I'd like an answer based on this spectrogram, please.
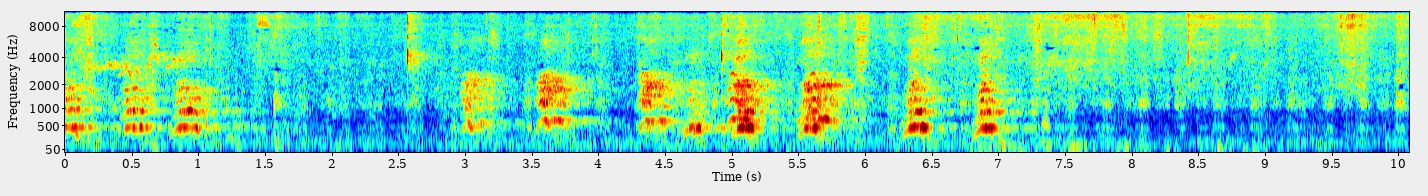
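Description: Doberman crying out in short yelps, each dropping slightly in pitch, about two a second, while locked in a mating tie. There are a few yelps at the start and a longer run in the middle, and the cries stop about seven seconds in.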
